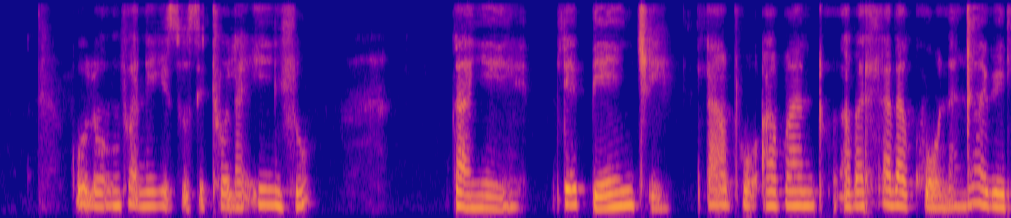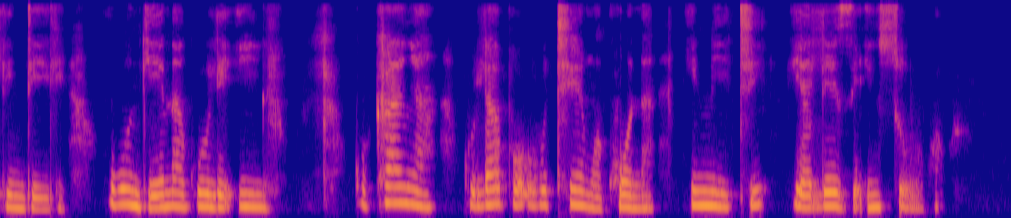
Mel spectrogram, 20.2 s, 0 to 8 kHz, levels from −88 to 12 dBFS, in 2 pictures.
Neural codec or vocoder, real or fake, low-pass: codec, 44.1 kHz, 2.6 kbps, SNAC; fake; 7.2 kHz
